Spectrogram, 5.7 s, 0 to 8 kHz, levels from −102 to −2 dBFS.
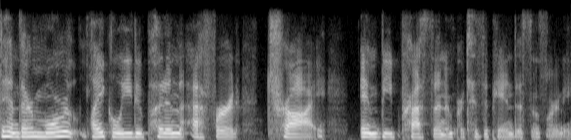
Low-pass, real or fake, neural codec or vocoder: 7.2 kHz; real; none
